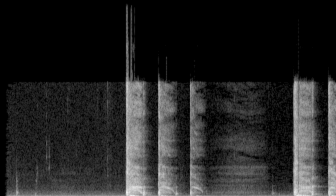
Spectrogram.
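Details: Adult with allergies flaring up gives about five harsh, dry coughs in two bursts over a faint low hum; repeated coughing.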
